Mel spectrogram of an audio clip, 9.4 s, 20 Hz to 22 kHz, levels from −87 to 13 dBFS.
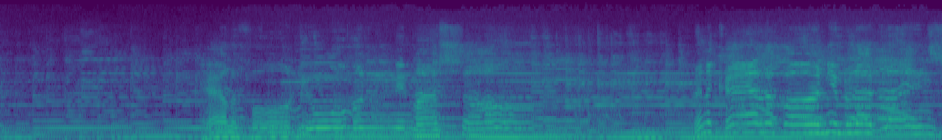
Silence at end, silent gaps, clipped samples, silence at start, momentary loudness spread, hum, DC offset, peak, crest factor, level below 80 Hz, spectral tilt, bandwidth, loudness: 0 s; none; under 0.1%; 0 s; 14 LU; none; under 0.1%; -12 dBFS; 18 dB; -56 dBFS; -5.5 dB/octave; 18.5 kHz; -29 LUFS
